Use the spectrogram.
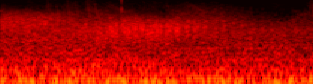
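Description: A nuke in Supreme Commander: Forged Alliance detonates as a sustained, dense low-end roar and rumble, loud and continuous throughout with no clear onset.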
